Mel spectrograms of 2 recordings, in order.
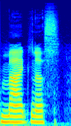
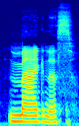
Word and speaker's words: Magnus: People tended to spell it Magnus rhymes with Angus. I always corrected them. No, it's Magnus rhymes with swagness.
